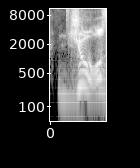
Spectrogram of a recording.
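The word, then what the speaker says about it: joule: prevent that from happening they're rated according to jewels that j u l e is pronounced a jewel and the you know Common numbers you might have would be something like 1,250 jewels and this is a a measure of how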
